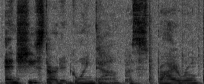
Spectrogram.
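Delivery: slow suspenseful whisper. A narrator's reading. Storyteller building suspense on the slide, whispered. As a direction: draw it out, hushed.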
